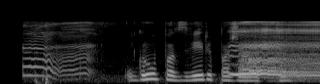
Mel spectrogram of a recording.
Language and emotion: Russian, neutral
